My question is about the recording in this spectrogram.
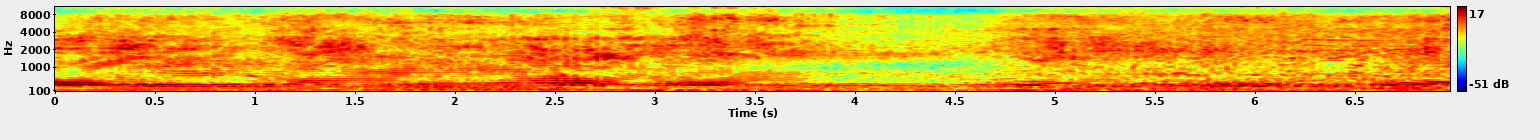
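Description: Several pit bikes' small single-cylinder engines revving and buzzing together, their pitch rising and falling as the riders work the throttles.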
